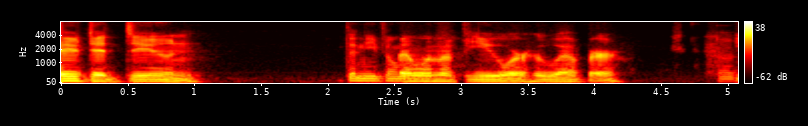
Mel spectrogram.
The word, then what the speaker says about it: Villeneuve: was the guy who did Dune, Denis Villain Villeneuve. of You or whoever. Okay. Yeah, Pretty what sure it's Tyler pronounced just Denis said.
